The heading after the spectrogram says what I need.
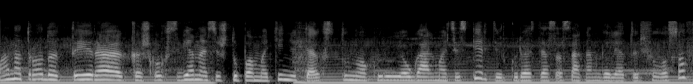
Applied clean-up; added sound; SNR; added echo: none; Musical instrument; 5 dB; none.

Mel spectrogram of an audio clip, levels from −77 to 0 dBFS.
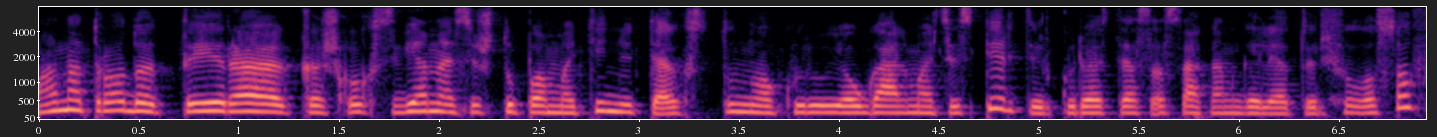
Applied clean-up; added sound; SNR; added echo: none; none; none; none.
